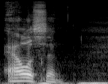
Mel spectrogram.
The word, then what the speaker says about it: allicin: are found in garlic is called allicin not not like the woman's name a-l-l-i-s-o-n this is spelled a-l-l-i-c-i-m now you see a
